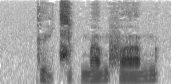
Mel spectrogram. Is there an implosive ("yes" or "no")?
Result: no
